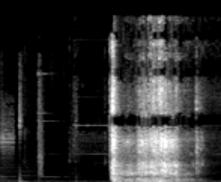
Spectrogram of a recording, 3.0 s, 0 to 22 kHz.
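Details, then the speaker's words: 1973 Porsche 911T flat-six sitting since 1998, points ignition just fixed; faint clicks while cranking, then fires with a loud ragged roar for about a second and starts catching. "Oh my gosh, that thing just fired up."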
